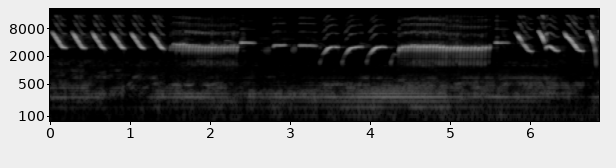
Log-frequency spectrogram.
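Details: Canary song played to get a lazy canary singing again: quick descending sweeps, buzzy sustained trills and whistled notes alternating, over a low hum.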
